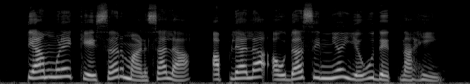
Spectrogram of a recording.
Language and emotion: Marathi, neutral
